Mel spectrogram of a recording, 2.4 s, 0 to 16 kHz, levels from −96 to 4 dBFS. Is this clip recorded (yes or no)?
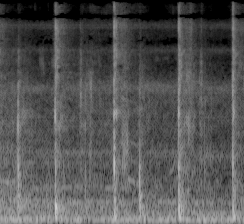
no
